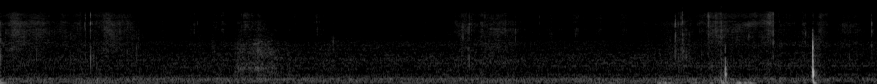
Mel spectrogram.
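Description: Tail comb scratching and scraping along a dandruff-covered scalp, loosening the flakes, in soft, faint strokes. A few low bumps come near the end, then one sharp tap.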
